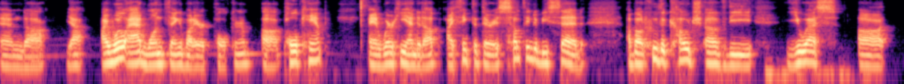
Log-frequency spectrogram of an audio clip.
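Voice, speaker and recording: Man with an unremarkable speaking voice, medium pitch, moderate pace, very clean recording, silent background. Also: ordinary pitch variation. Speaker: sports podcast co-host. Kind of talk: casual podcast discussion.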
